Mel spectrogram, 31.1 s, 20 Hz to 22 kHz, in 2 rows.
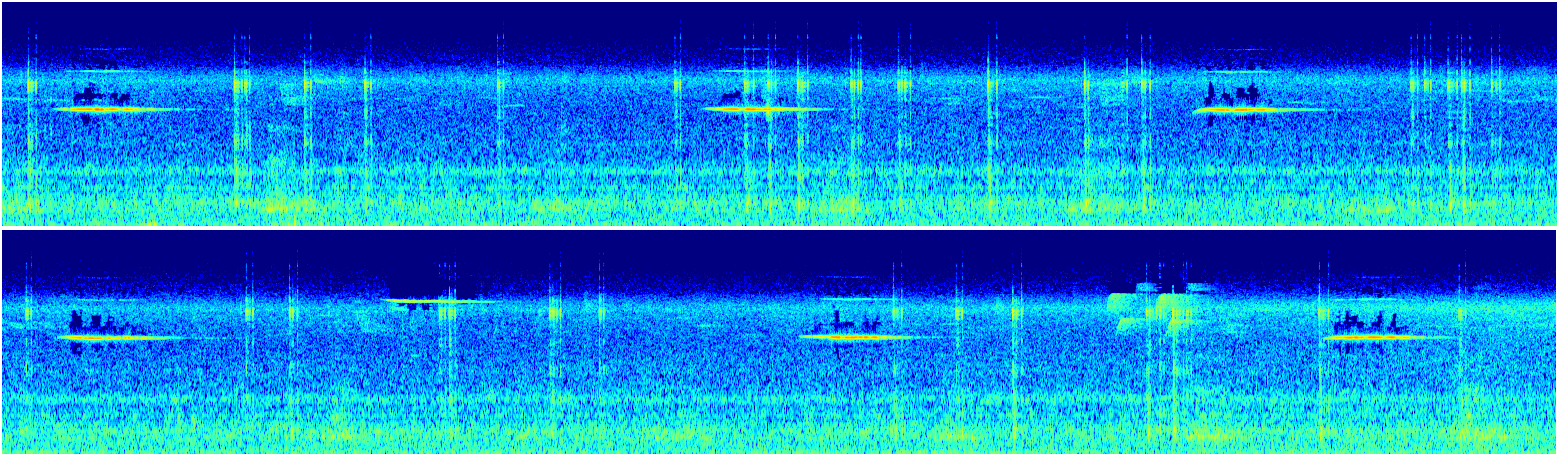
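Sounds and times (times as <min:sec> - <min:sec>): faint clicks: 0:00.2 - 0:00.5, 0:02.3 - 0:04.1, 0:04.9 - 0:05.2, 0:06.7 - 0:09.2, 0:09.8 - 0:11.6, 0:14.0 - 0:15.1, 0:15.7 - 0:16.0, 0:17.4 - 0:18.9, 0:19.9 - 0:20.2, 0:20.8 - 0:21.8, 0:24.4 - 0:25.9, 0:26.9 - 0:27.7, 0:28.7 - 0:28.9, 0:30.0 - 0:30.4
whistled note: 0:23.6 - 0:24.6, 0:28.8 - 0:30.0.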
